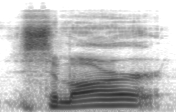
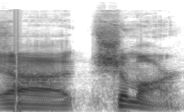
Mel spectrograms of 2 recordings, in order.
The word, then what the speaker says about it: Shamar: Samar, is that how you say his name? Sorry, Shamar.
